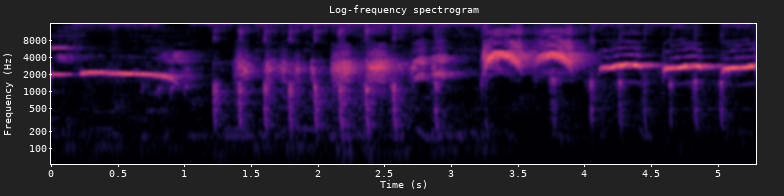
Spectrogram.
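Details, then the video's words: A female wambi in full song opens with a long pure whistle falling at the end, then gives a fast sequence of clicking rattles, a rich warbling burst, and evenly spaced short whistled notes. "burung wambi cewek gacor"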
